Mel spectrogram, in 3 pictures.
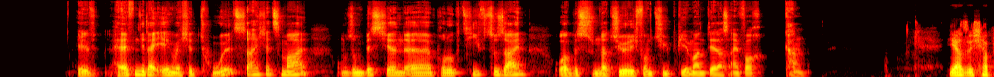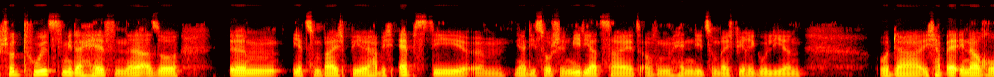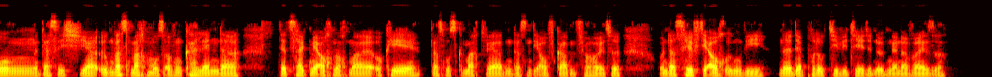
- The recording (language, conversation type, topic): German, podcast, Wie hat das Arbeiten im Homeoffice deinen Tagesablauf verändert?
- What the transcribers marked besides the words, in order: other background noise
